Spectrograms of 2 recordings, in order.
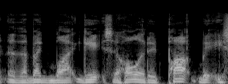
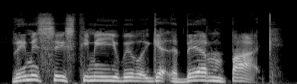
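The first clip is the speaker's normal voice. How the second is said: put-on high, drunken female voice; drunken babble; 10 semitones higher, 4 dB louder than usual. A narrator's reading. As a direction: babble it tipsily, pitch raised. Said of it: "the lassie mumbles, drunk".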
